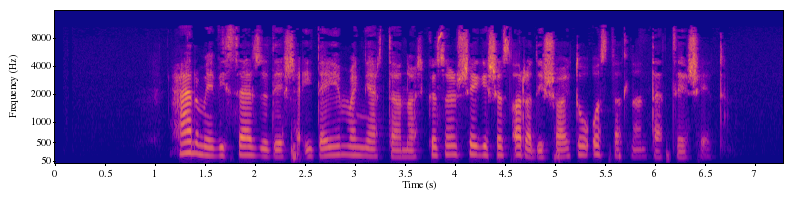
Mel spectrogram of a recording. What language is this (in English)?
Hungarian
